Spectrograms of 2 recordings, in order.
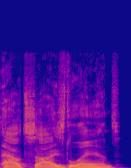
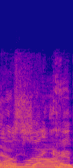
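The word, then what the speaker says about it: Outside Lands: Evan, give me the biggest act this weekend at Outsized Lands. Well, first of all, it's outside. I mean, outside. I've been pronouncing it wrong, which would have been a shock.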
